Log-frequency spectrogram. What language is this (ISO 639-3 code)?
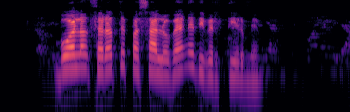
glg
